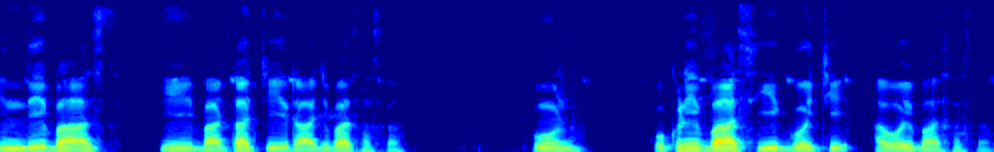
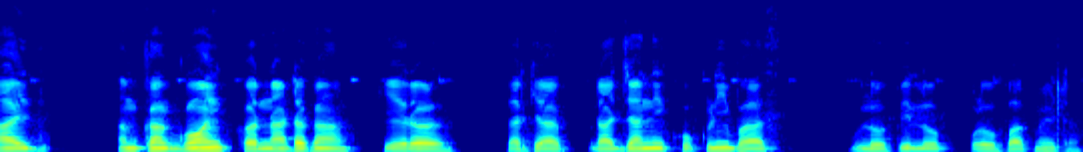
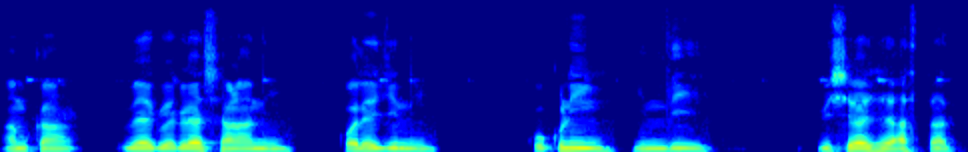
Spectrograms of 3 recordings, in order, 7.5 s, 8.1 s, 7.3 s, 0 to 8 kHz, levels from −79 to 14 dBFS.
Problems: constant background noise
